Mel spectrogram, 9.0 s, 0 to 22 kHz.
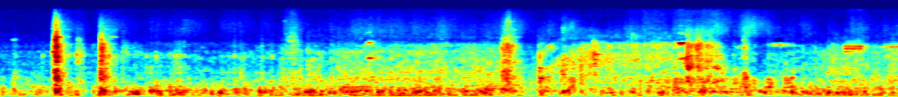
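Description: A Mahindra 595 tractor engine labours while hauling a heavy load of about 400 quintals, giving a steady loud rumble with intermittent sharper bursts, nearby and without talk.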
